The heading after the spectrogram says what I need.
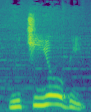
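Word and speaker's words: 日曜日: দ্বিতীয় কাঞ্জিটি দেখতে পাচ্ছেন, যার মানে দিন বোঝায়, আর এখানে এর উচ্চারণ হয় বি। এবার দেখি সপ্তাহের 7টি দিনকে কি বলে। রবিবার হলো নিচিয়োবি।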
